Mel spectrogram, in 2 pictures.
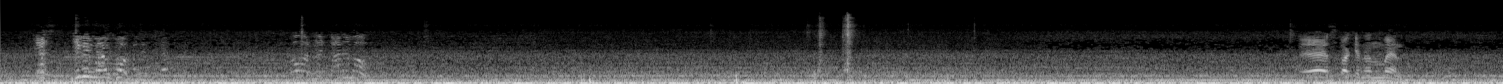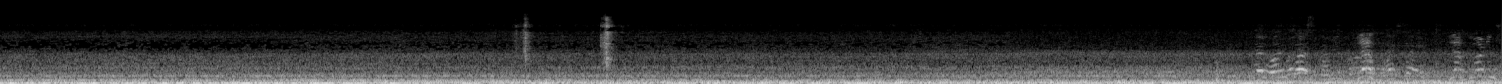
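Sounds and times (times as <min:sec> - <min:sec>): ship engine rumble: 0:00.0 - 0:30.0.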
